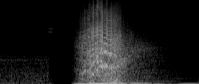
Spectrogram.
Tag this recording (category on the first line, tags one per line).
Sound effects > Electronic / Design
rhythm
scifi
noise
royalty
free
industrial-noise
sci-fi
sound-design
creative
commons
